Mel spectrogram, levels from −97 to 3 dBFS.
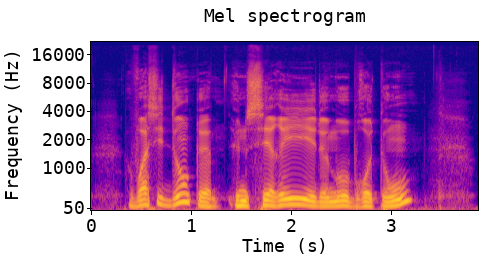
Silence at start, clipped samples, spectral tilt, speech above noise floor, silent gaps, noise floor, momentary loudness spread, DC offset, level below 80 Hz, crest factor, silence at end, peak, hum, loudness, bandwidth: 0.4 s; under 0.1%; -6.5 dB/octave; 29 dB; none; -42 dBFS; 7 LU; under 0.1%; -38 dBFS; 12 dB; 0.35 s; 0 dBFS; none; -14 LUFS; 13.5 kHz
